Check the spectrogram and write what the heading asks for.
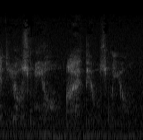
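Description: A woman whispering under her breath in two short stretches.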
